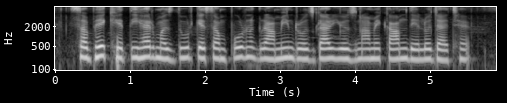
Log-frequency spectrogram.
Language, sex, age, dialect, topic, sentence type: Maithili, female, 18-24, Angika, banking, statement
